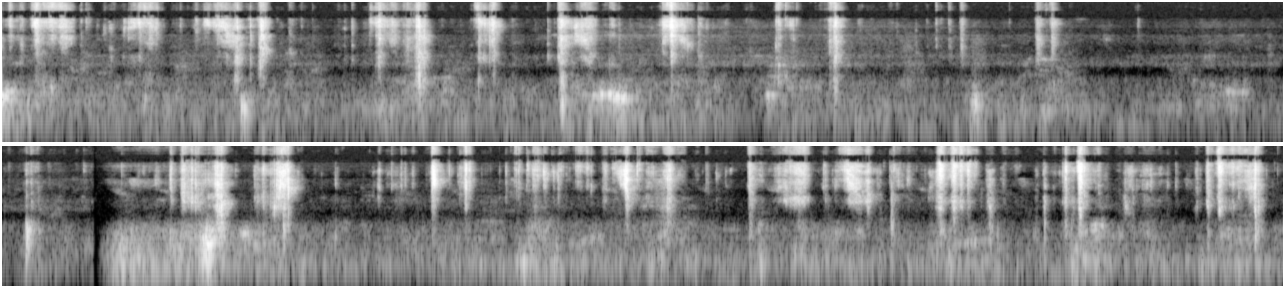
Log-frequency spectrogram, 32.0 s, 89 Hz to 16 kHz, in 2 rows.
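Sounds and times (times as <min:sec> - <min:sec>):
knife scraping raw root: 0:25.3 - 0:28.5, 0:29.2 - 0:31.9.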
